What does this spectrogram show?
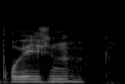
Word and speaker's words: Bruijn: Il s'agit de suite de Bruijn, prononcée à la néerlandaise.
